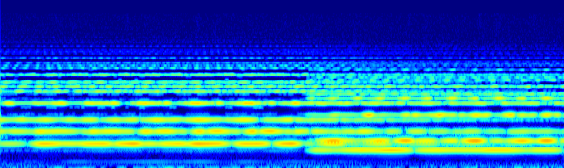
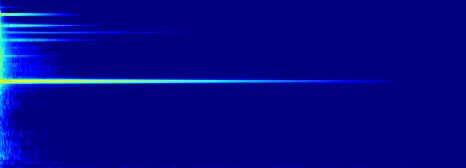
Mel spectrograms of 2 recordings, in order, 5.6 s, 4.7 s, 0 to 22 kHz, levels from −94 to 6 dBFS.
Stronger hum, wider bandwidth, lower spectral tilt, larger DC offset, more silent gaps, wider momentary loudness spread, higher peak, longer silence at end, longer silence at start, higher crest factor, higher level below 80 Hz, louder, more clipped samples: neither; second, 7.4 kHz vs 19.5 kHz; first, -1 dB/octave vs 5 dB/octave; neither; neither; second, 3 LU vs 23 LU; second, -12 dBFS vs -8 dBFS; second, 0 s vs 2.5 s; about the same, 0 s vs 0 s; second, 14 dB vs 28 dB; first, -72 dBFS vs under -90 dBFS; first, -26 LUFS vs -29 LUFS; neither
